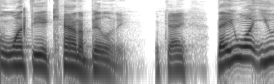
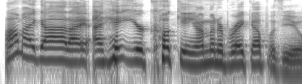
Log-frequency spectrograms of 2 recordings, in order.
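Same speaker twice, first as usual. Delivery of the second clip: put-on imagined girlfriend; 6 semitones higher than usual. Woman dumping her man over his cooking, mimicked complaint. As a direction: start high as a mimicked fed-up girlfriend.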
